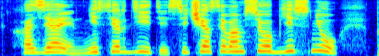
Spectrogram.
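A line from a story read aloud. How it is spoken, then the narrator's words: Dog's squeal. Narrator (Russian): провизжала собака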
